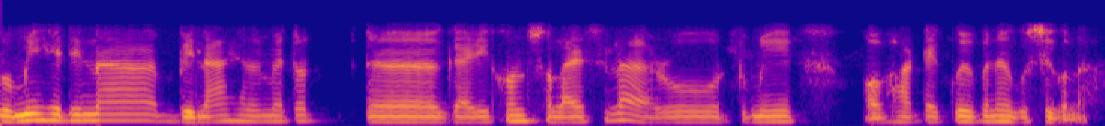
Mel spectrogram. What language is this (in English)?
Assamese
